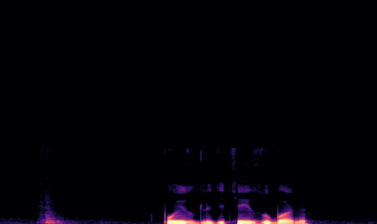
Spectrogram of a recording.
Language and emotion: Russian, neutral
